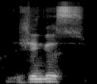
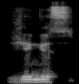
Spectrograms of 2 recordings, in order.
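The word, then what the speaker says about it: Genghis: the phone would be like uh jingis or a soft J or G jingus. Um but in like Egypt that sound is a hard G.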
